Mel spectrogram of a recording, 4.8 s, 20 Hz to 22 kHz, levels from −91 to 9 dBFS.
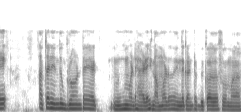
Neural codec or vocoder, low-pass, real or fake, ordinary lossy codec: codec, 16 kHz, 4 kbps, FunCodec, trained on LibriTTS, 50 frames a second; 7.2 kHz; fake; none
